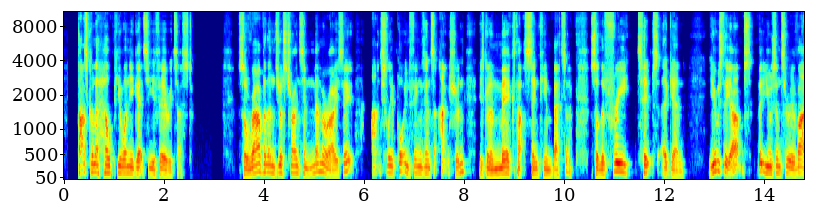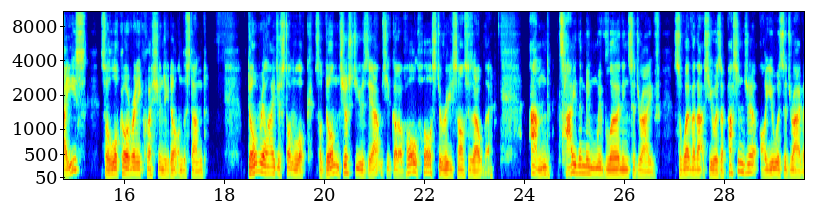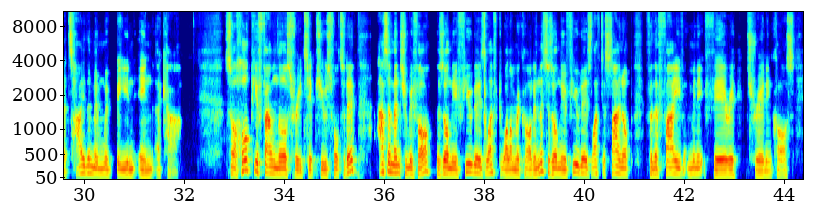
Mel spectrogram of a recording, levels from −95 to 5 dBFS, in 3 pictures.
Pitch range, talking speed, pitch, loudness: 105-140 Hz, 190 wpm, 120 Hz, -19 LUFS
